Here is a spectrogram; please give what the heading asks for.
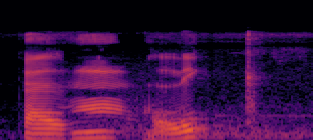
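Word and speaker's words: كذلك: Nah, huruf kaf yang disukunkan atau bertanda sukun, maka ya, hamas ya. Hamas itu ketika itu huruf itu diucapkan maka terdengar keluar nafas ya. Kadzalik, lik ya. Qala kadzalik saja dan tidak sampai ke qalqalah ya.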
